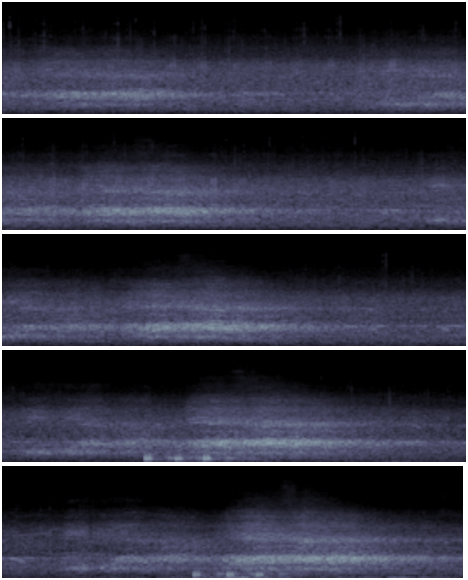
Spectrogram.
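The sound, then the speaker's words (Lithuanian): Stadium crowd chanting Christian Eriksen's name in call and response, with Finland supporters shouting one part and Denmark supporters answering. Broad roaring swells recur about every five seconds, rising and falling in a steady rhythm. “žiūrovai pasiliko stadione ir Suomijos ir galiai skanduoja Christian, Danijos ir galiai atsako Eriksen, taigi galime tai pasižiūrėti.”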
